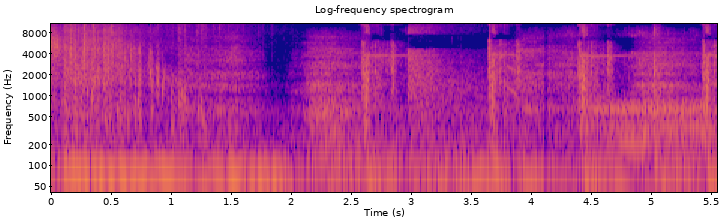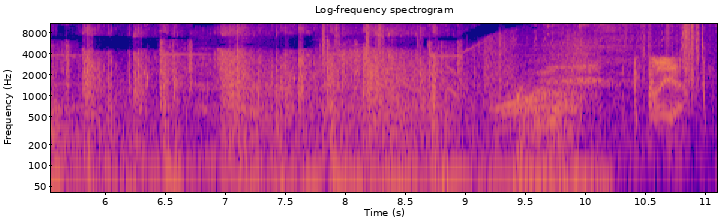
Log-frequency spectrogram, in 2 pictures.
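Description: Rapid gunfire bursts loudly and echoes in a room.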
